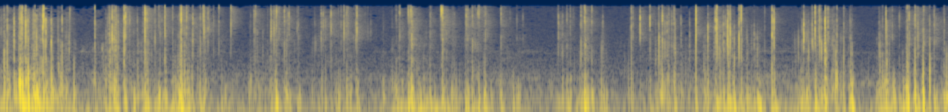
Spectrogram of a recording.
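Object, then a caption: Foil-plastic snack wrapper. An empty or nearly empty small, flat metallic foil-plastic snack wrapper is held in both white-gloved hands above a microphone and crinkled and bent with the gloved fingers. Dense, bright crackling and crinkling comes in quick, irregular bursts with short pauses between them, at a fairly quiet level.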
